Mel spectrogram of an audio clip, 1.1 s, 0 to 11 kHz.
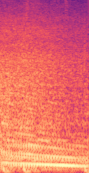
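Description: A Hyundai Genesis Coupe's 3.8-liter 306-horsepower V6 with short ram intake and high-flow dual-outlet exhaust drones steadily with a smooth, throaty tone, pitch easing slightly downward over a brief second, close and fairly loud.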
